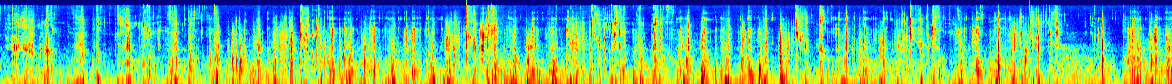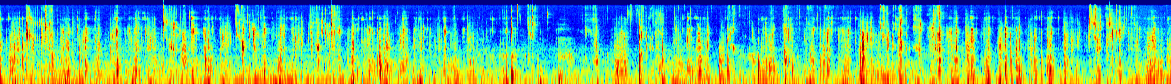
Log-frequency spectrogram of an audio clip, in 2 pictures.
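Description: Close-miked chewing of raw beef (yukhoe dressed with egg yolk and sesame oil): a dense, continuous run of wet smacks and sticky clicks from the mouth, with only brief pauses.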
